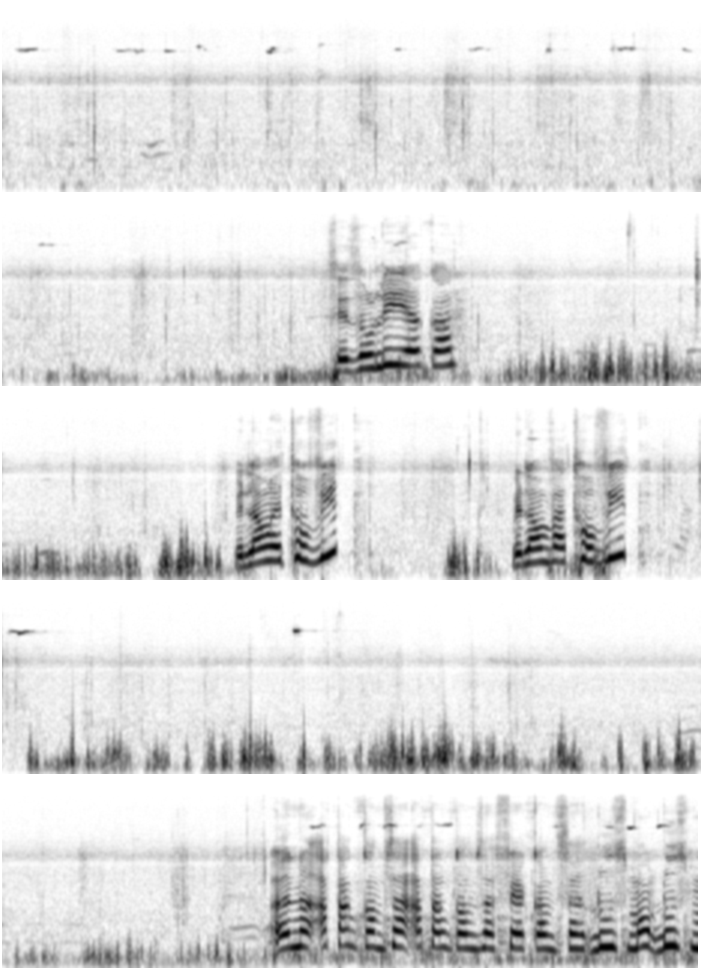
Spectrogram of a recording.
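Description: Small bike wheels roll over a dirt path.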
